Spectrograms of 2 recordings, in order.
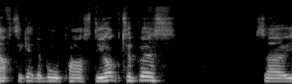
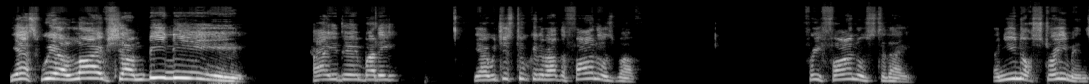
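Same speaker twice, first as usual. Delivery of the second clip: impression of Shambini; 4 semitones higher, 5 dB louder than usual. Streamer greeting his live chat, in a high, loud impression. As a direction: hype up the chat as an overexcited streamer. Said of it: "That's my impression of Ciambini".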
